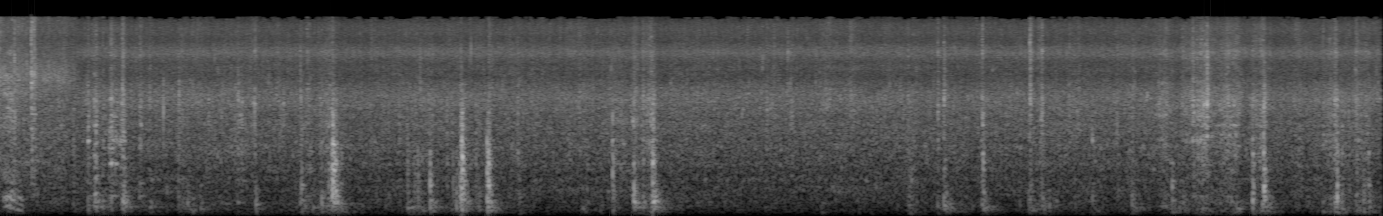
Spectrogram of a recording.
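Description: Hollow bamboo poles knock and clack under a hand.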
